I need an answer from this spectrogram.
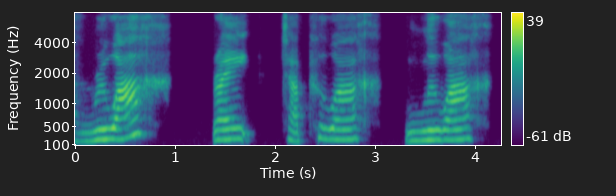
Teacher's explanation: whenever we have that ach ending with the chet, the vowel comes first and the accent moves.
